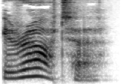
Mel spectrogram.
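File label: "errata", British English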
